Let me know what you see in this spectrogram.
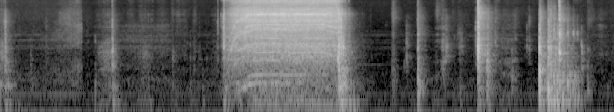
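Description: Power drill spinning up, running steadily for about a second and a half, then winding down. A few knocks and a short clatter follow.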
